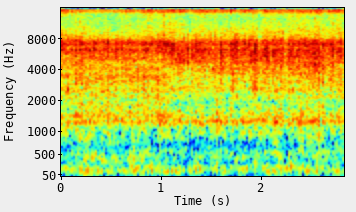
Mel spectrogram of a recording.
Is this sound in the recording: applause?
no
